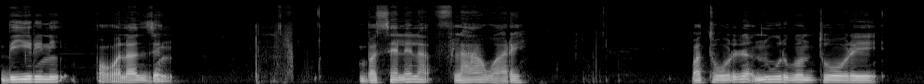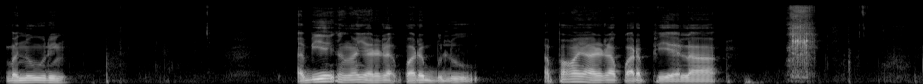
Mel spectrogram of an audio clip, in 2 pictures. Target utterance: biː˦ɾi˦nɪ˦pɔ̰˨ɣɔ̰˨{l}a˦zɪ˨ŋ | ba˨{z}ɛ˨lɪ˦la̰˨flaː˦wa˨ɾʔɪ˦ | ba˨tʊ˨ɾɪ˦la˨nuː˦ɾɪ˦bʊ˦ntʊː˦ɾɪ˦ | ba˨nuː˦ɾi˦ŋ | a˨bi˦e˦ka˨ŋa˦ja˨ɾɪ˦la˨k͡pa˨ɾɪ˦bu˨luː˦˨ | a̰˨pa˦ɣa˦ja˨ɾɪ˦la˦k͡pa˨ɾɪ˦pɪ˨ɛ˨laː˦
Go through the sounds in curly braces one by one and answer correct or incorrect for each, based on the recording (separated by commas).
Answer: correct, incorrect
